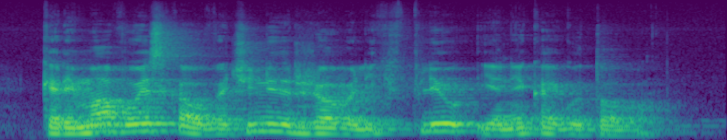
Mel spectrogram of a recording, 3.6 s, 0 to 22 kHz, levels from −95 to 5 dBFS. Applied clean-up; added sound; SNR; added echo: none; none; none; none.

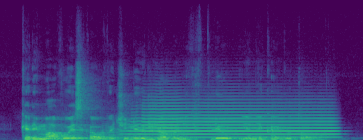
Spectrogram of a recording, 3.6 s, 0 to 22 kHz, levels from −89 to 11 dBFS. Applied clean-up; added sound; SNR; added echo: none; Trumpet; 4 dB; none.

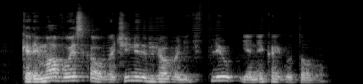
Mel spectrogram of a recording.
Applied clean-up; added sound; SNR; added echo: neural mask model DeepFilterNet 3.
